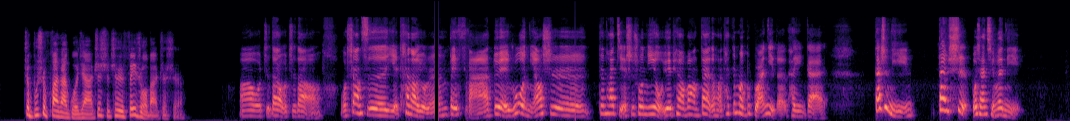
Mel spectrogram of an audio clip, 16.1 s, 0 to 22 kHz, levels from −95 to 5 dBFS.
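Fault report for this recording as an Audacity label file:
6.520000	6.590000	dropout 67 ms
8.630000	8.630000	dropout 3.9 ms

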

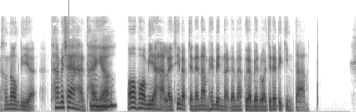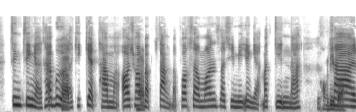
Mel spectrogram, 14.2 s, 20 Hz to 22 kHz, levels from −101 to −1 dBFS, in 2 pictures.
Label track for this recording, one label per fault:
1.370000	1.370000	pop -9 dBFS

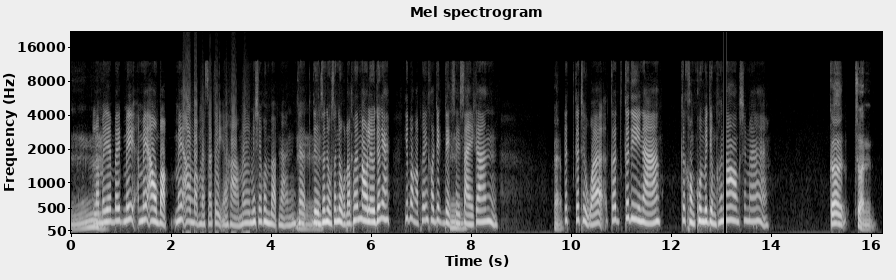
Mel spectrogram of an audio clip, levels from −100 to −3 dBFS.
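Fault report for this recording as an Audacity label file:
2.220000	3.590000	clipped -26 dBFS
13.060000	13.110000	dropout 47 ms

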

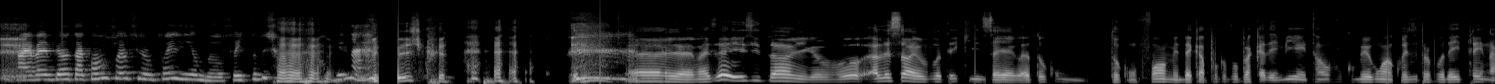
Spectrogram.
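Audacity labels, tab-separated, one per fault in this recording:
0.620000	0.620000	pop -12 dBFS
3.780000	3.980000	dropout 202 ms
6.000000	6.000000	pop -13 dBFS
9.750000	9.750000	pop -23 dBFS
13.870000	13.880000	dropout 7.8 ms

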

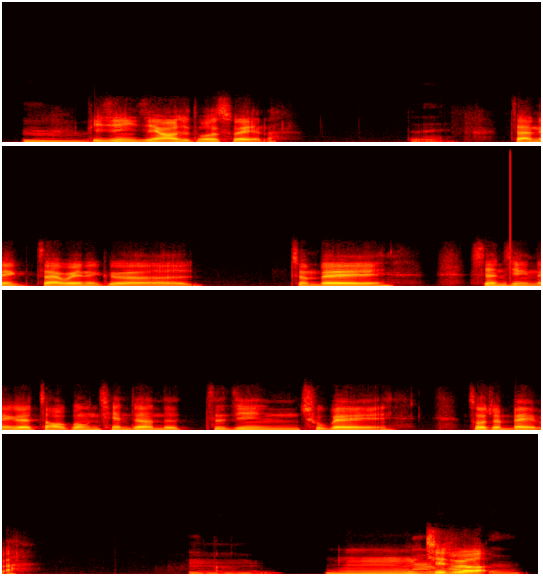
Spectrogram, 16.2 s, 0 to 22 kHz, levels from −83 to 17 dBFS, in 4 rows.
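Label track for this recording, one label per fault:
7.850000	7.850000	pop -5 dBFS

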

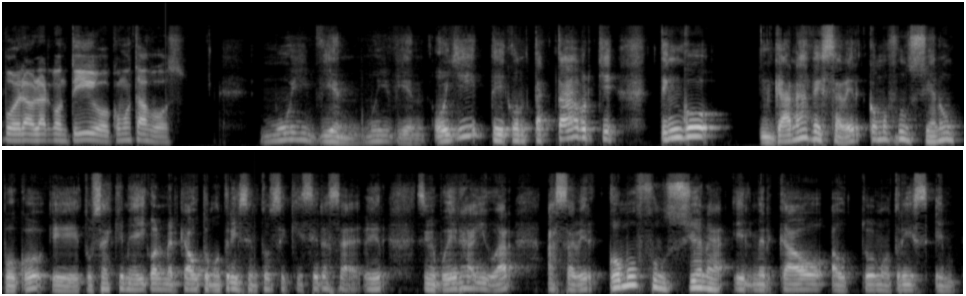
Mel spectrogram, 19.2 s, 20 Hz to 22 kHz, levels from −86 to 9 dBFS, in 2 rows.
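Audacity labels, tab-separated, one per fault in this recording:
1.630000	1.630000	pop -20 dBFS
12.140000	12.140000	dropout 2.7 ms

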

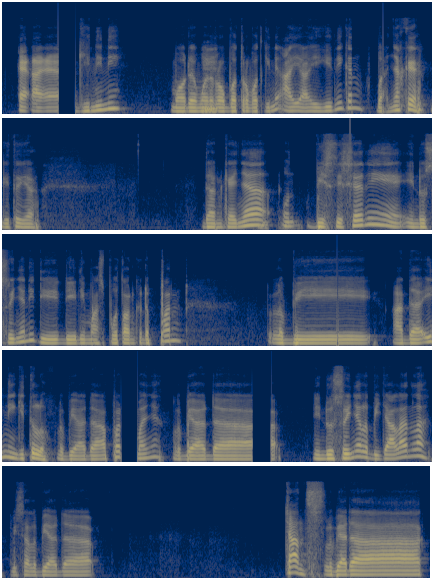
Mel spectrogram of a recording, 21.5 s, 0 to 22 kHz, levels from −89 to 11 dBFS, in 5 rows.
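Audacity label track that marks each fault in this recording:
0.560000	0.730000	dropout 175 ms
3.800000	3.810000	dropout 9.4 ms
7.780000	7.780000	pop
11.950000	11.960000	dropout 13 ms
14.090000	14.260000	dropout 166 ms
15.400000	15.590000	dropout 194 ms

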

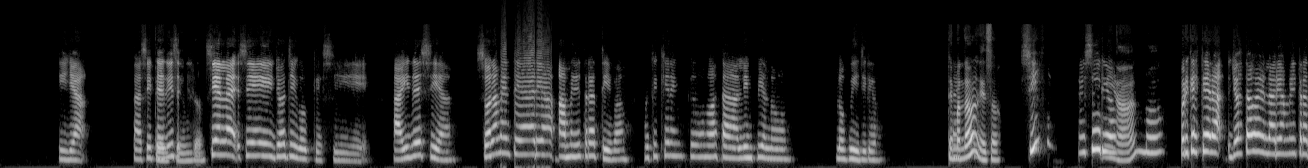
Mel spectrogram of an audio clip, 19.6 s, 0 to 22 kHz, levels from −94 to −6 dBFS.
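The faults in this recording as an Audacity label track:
7.460000	8.270000	clipped -29 dBFS

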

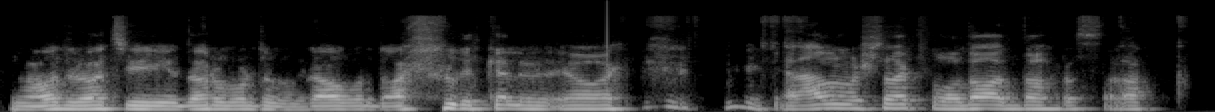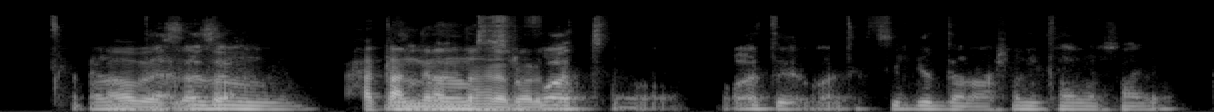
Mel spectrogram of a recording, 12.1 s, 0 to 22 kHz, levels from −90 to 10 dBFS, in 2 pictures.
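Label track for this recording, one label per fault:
3.030000	3.030000	pop -14 dBFS

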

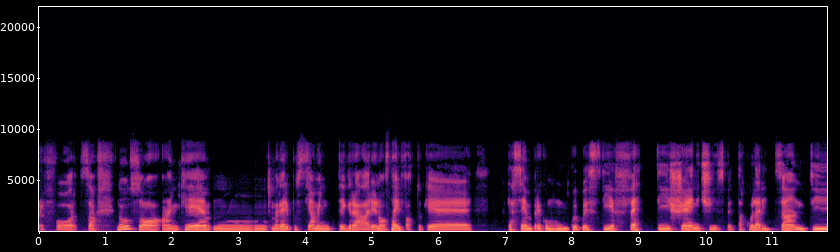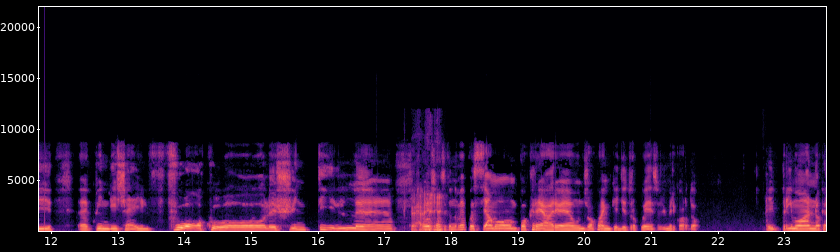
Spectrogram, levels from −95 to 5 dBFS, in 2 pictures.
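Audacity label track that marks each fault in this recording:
11.900000	11.910000	dropout 7.6 ms

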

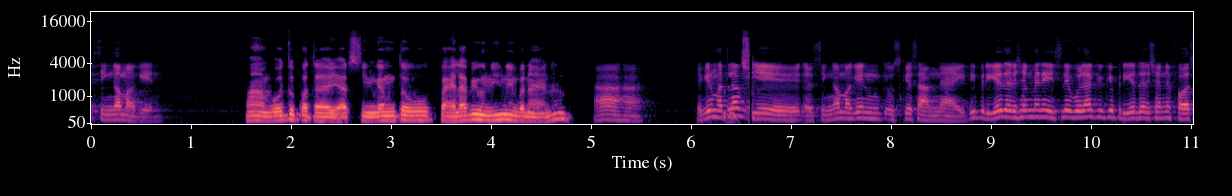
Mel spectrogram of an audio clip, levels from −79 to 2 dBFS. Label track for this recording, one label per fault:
6.580000	6.610000	dropout 27 ms

